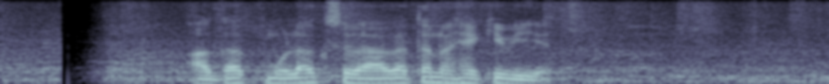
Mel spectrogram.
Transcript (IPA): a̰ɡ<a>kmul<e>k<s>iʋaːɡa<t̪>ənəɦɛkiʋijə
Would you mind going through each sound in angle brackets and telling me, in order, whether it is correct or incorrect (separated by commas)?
correct, incorrect, correct, correct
